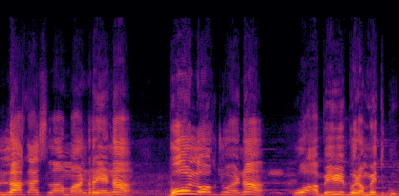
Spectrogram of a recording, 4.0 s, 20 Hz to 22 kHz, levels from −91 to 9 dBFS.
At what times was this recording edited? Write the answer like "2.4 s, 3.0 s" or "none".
none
